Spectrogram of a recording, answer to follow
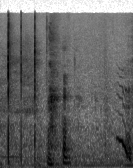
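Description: Three quick hand claps, then a few short high vocal squeaks and a cry that falls steeply in pitch near the end.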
